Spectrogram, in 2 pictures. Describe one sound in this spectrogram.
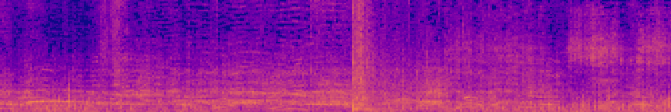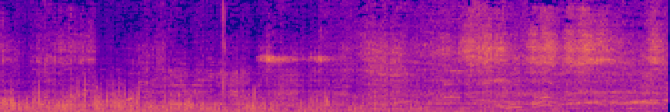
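A large crowd outdoors chants and shouts loudly.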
